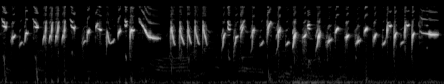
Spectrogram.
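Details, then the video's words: Maqnin-style European goldfinch song for tutoring young birds: a tumbling high twitter of sharp chirps, buzzy rattles and slurred notes in a steady stream. "افضل مقنين لتسميع الفراخ. مقنين جميل جدا لتعليم الفراخ"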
